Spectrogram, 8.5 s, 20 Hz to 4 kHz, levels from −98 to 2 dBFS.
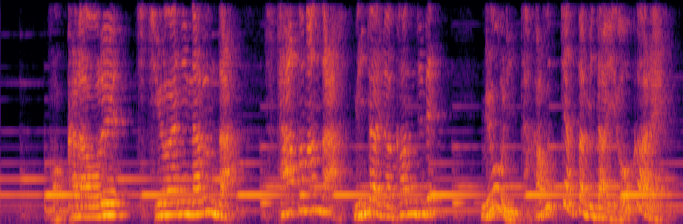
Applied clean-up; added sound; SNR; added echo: none; none; none; reverberation time 0.6 s.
